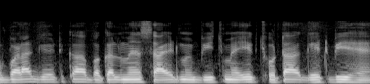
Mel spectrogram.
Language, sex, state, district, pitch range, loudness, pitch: Hindi, male, Jharkhand, Deoghar, 110-115 Hz, -13 LUFS, 110 Hz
